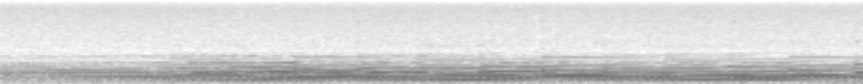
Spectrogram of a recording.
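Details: Soft sustained instrumental music with layered tones and a faint rain-like hiss, no animal voice. Gentle held chords fill the whole passage without any call.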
